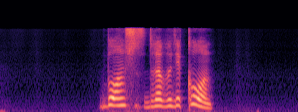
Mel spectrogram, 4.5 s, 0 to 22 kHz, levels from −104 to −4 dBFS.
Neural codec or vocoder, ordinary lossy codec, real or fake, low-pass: codec, 16 kHz, 0.5 kbps, FunCodec, trained on LibriTTS, 25 frames a second; none; fake; none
